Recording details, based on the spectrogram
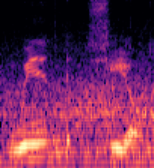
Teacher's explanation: But you don't really hear the D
